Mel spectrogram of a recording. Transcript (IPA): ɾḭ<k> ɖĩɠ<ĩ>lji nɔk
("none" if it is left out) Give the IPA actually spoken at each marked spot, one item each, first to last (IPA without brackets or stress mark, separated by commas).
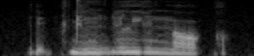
k, i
